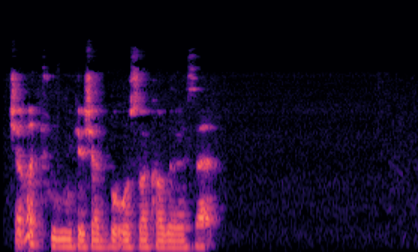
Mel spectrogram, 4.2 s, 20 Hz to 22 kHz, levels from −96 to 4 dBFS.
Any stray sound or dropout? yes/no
no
